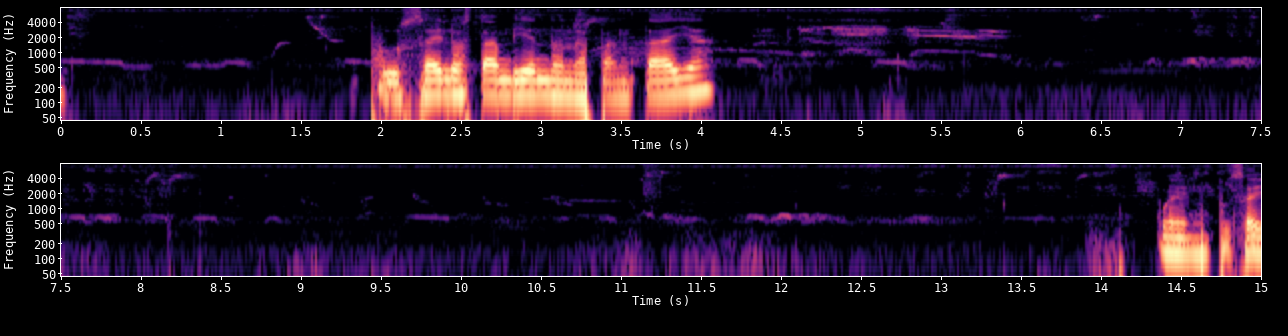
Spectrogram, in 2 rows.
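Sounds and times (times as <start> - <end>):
low wavering bird call: 0.0 - 2.0, 4.1 - 14.1
birds chirping and calling: 0.0 - 15.0.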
